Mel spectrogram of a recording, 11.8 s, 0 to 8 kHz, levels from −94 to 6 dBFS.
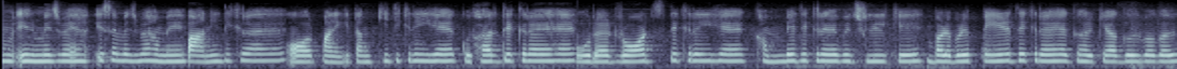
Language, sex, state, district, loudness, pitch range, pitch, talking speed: Hindi, female, Bihar, Kishanganj, -21 LUFS, 235-255 Hz, 245 Hz, 200 wpm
